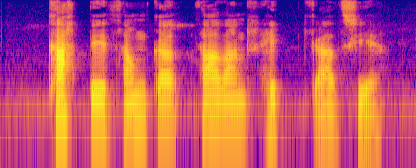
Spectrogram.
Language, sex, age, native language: Icelandic, male, 10, Icelandic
